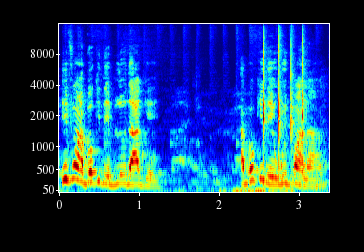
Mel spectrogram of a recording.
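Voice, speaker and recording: A man with a Nigerian Pidgin accent playing a gossiping young male friend who talks in an animated way. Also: high voice, quick pace, faint music behind. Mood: gossipy.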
